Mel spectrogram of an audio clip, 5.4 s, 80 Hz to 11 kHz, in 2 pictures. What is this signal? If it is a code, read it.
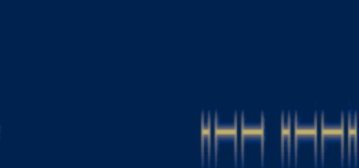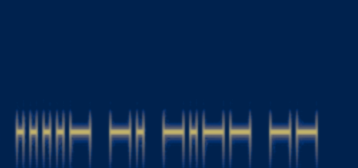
Morse code, heard as a keyed tone, about 24 wpm, 700 Hz. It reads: WP4NYM
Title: Speed Racing - USA Call Signs 20wpm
